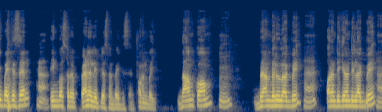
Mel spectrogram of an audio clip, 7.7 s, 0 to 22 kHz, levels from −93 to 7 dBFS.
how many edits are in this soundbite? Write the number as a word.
one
